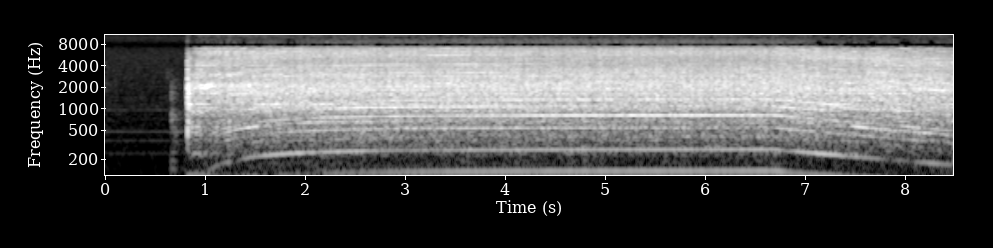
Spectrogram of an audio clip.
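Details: Antique Sunbeam electric dual-blade mower, plugged in: motor spins up to a steady even whine with one blade turning, the other side's belt gone; missing blade drive belt.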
